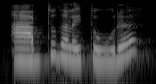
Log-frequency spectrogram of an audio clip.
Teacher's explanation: Hábito, que é uma proparoxítona, vai ter mais força na sílaba antepenúltima.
